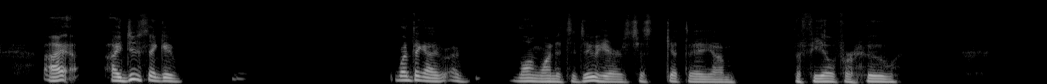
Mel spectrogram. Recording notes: This is the audio of a webinar I just held for Columbia Climate School colleagues.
